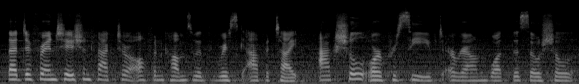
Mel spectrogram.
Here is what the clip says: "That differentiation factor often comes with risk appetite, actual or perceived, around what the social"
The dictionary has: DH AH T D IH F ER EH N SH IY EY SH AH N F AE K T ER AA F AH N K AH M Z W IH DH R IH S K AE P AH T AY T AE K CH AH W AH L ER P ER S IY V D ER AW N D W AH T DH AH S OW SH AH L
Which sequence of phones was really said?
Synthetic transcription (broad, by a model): DH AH T D IH F ER EH N SH IY EY SH AH N F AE K T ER AA F AH N K AH M Z W IH DH R IH S K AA P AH T AY T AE K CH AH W AH L ER P ER S IY V D ER AW N D W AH T DH AH S OW SH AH L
